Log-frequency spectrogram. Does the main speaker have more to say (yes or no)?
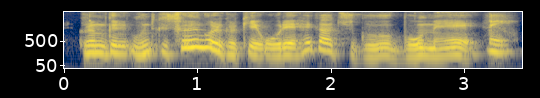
yes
